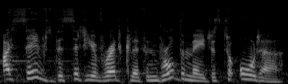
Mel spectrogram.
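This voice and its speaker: A woman's voice: medium pitch, animated, brisk, slightly rough, faint music behind. A woman playing a composed, wry elf leader in a video game, with a dry, level-headed manner. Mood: assured.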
